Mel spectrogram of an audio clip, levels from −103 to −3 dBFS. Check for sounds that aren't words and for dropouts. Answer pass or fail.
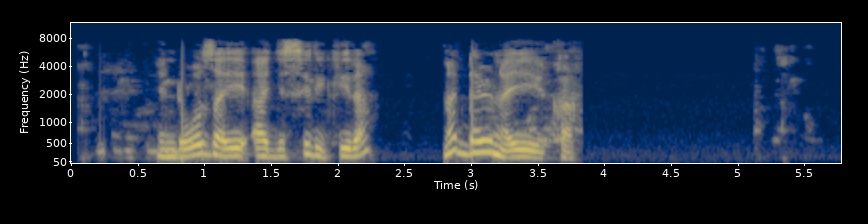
pass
